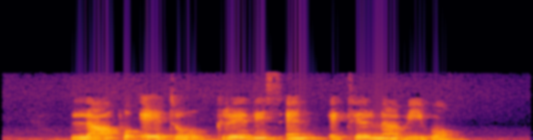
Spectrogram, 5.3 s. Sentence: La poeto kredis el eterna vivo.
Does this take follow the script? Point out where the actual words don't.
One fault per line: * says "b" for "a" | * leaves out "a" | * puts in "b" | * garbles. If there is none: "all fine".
* says "en" for "el"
